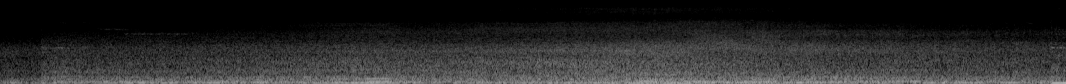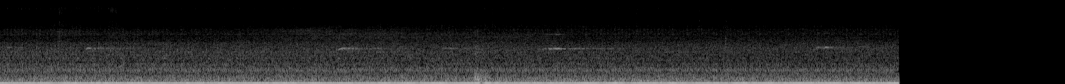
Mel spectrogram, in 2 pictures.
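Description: Outdoor road traffic, swelling as a vehicle passes about a third of the way in. About halfway through a loud, steady low rumble starts abruptly and runs until the sound cuts off just before the end.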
